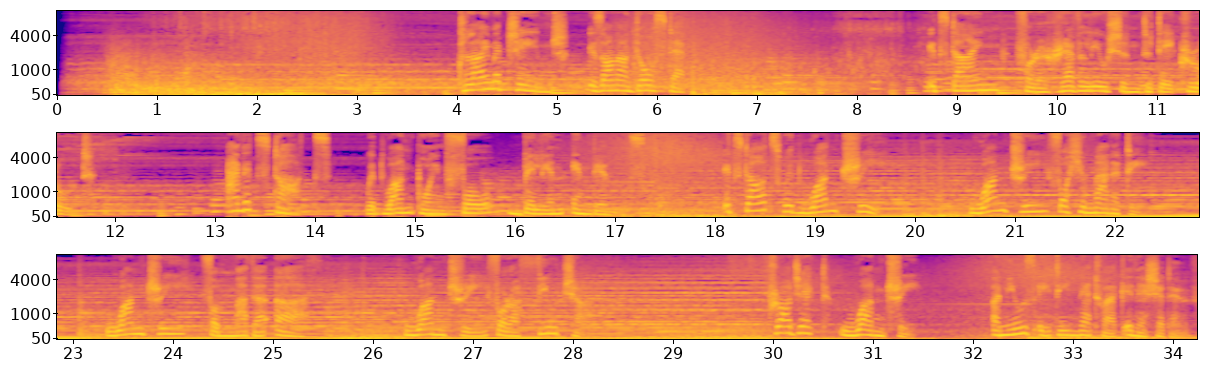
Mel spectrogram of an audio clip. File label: Documentary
